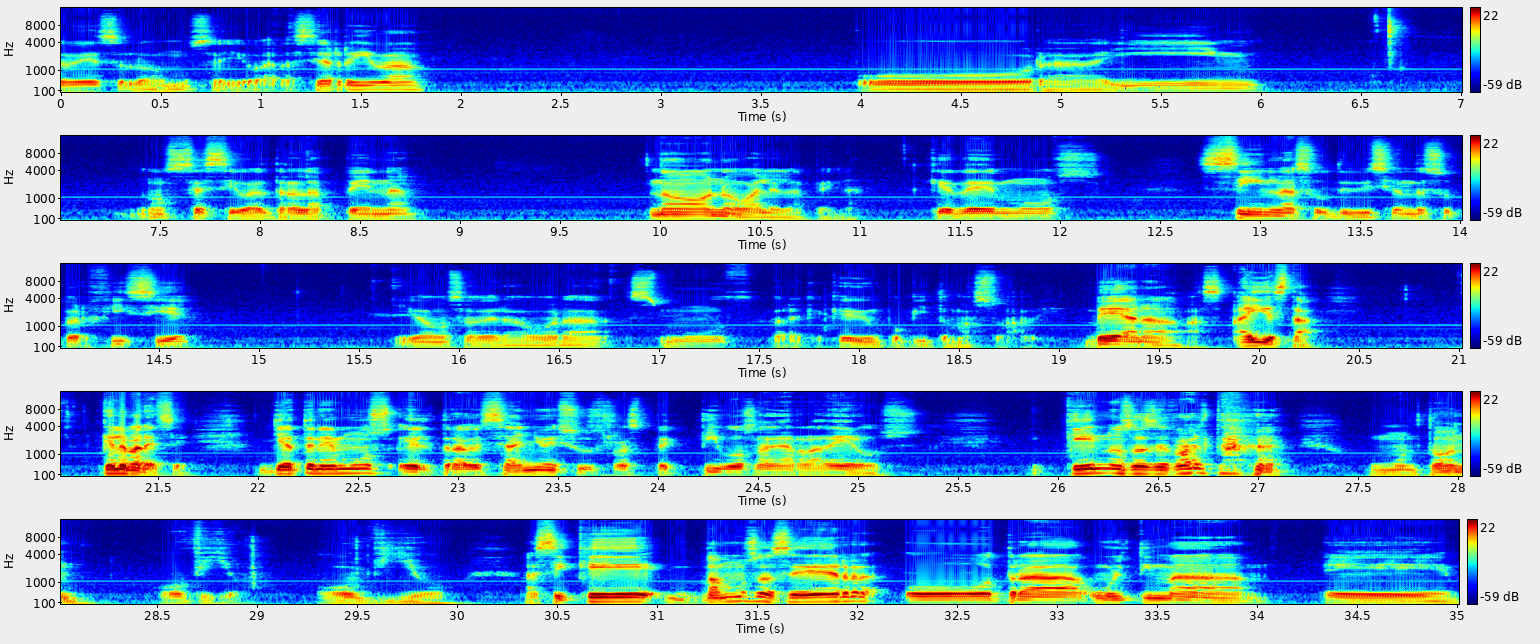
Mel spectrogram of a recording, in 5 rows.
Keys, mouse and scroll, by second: 1.0-1.3 scroll down 1, 2.3 click, 3.6-4.0 scroll up 2, 9.5 click, 11.7 scroll up 2, 13.3 click, 14.2-14.8 scroll down 4, 15.1-15.8 scroll up 2, 16.1 scroll down 2, 16.9 right click, 18.0 right click, 19.0-19.5 scroll down 2, 19.7 scroll down 2, 20.1-21.2 middle drag, 21.2-25.4 drag, 27.6-30.5 shift+middle drag, 30.6-30.9 shift+scroll up 3, 31.1-33.3 shift+drag.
